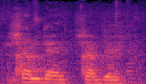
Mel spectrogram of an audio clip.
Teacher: It's always shum. It's a heavy prenasal.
